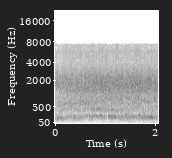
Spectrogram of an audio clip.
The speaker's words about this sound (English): Don't you think God deserves a bigger clap?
